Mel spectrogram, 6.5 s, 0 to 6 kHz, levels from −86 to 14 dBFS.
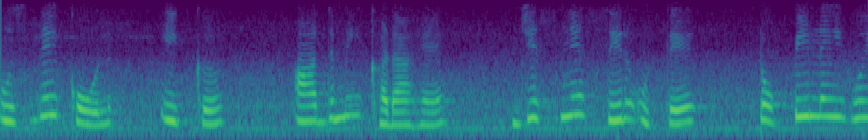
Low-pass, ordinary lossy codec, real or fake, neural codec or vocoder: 5.4 kHz; Opus, 24 kbps; real; none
